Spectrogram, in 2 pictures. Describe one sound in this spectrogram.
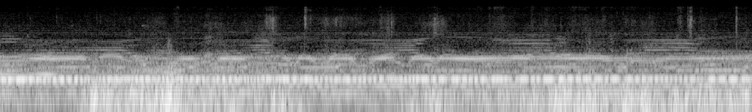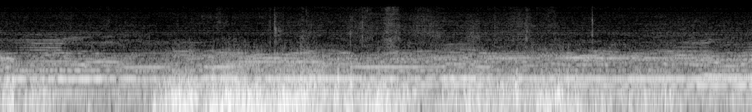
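Wind buffets the air outdoors in gusts.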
